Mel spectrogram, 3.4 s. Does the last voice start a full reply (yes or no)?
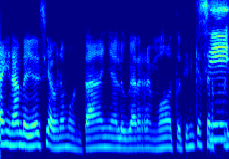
yes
